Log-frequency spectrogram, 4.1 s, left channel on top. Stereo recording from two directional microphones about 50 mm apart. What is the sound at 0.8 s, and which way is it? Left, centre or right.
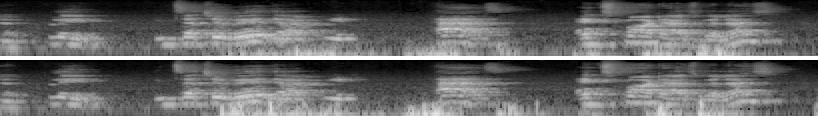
Speech, right.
